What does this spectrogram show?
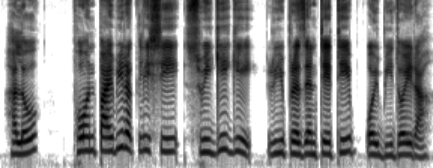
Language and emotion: Manipuri, neutral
